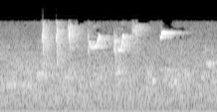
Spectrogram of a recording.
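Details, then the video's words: Brief sunbird song phrase for training: a few sharp high chirps followed by short flat whistled notes, ending in a bright high whistle. "Masteran Kolibri Ninja Full Isian Nembak Durasi Panjang Kicau Burung"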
